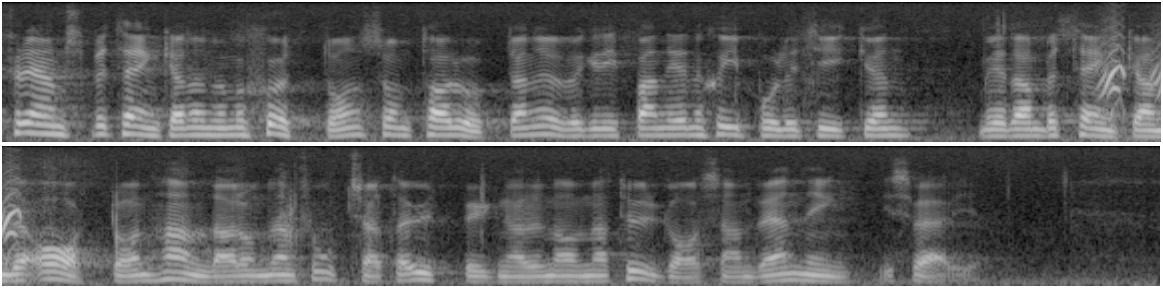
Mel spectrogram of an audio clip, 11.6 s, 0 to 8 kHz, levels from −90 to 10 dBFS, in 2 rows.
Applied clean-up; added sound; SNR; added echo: none; Bird; 0 dB; none.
